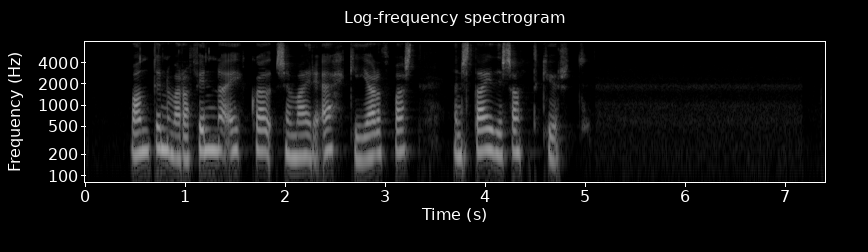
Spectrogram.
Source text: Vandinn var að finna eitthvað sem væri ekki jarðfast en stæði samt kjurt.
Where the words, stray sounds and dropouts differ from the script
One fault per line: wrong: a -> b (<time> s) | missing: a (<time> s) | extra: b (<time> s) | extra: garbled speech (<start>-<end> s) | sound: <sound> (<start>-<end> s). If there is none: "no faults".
no faults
